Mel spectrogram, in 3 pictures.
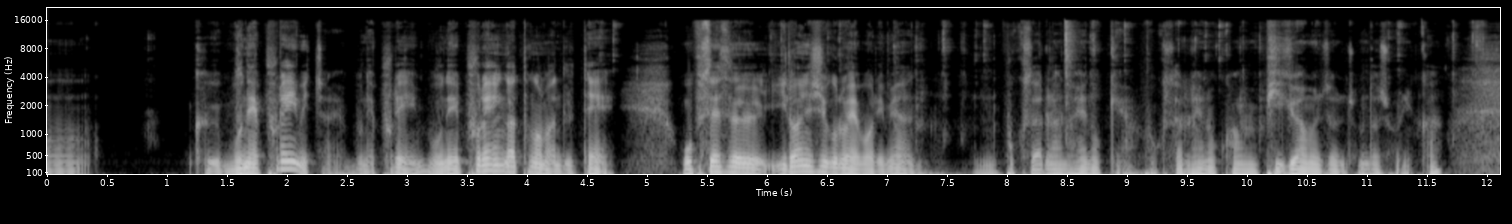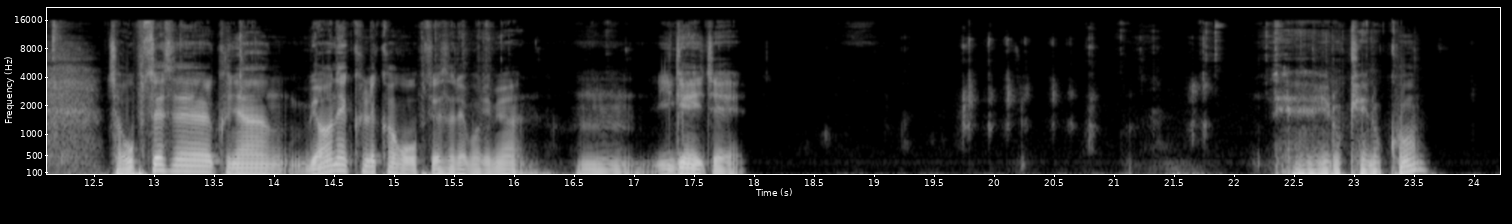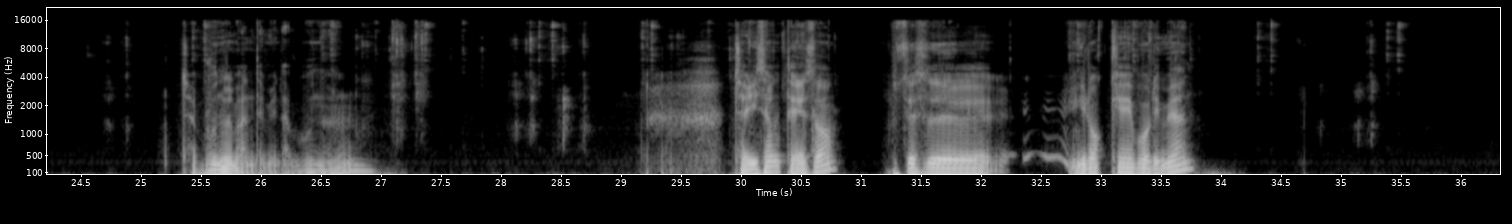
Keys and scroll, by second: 6.3 f, 7.8 ctrl+z, 9.2 space, 10.1 m, 12.4 space, 14.4 f, 16.2 space, 20.5 ctrl+z, 22.3 p, 25.4 r, 27.8 space, 28.8 m, 31.0 space, 31.9 f, 34.1 space, 35.8 p.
